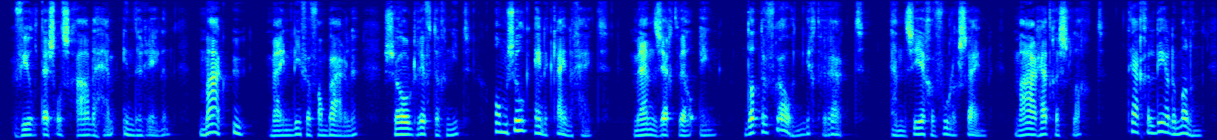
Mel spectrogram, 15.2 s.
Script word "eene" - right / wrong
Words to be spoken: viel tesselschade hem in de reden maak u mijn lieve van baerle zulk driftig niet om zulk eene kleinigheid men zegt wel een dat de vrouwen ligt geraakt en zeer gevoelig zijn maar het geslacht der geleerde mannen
right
